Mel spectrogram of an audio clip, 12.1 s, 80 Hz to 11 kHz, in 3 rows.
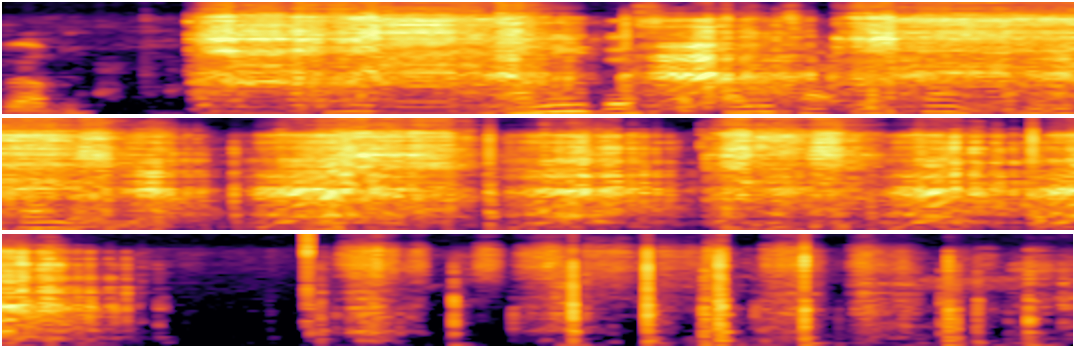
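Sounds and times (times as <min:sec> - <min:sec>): toy car motor whirring: 0:00.7 - 0:10.2.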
